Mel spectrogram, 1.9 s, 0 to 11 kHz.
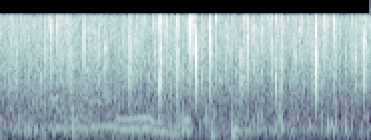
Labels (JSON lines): {"label": "biophony, whup", "recorder": "SoundTrap 300"}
